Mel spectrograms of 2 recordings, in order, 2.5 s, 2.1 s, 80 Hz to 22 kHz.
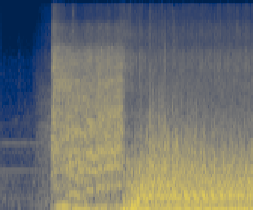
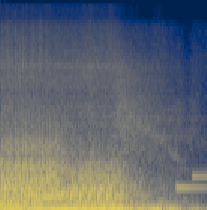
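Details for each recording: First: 2017 Ford Mustang S550 with MBRP exhaust, new charged battery, after the battery drain wiped the PCM and it was reflashed with its tune: brief crank, clean catch, steady deep idle with no misses; normal start and idle. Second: 2017 Ford Mustang S550 with MBRP exhaust, new freshly charged battery; engine catches, idles a second or two, then dies after three seconds with dash chimes, because slow battery drain over winter blanked the PCM, later rewritten and tune reflashed.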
